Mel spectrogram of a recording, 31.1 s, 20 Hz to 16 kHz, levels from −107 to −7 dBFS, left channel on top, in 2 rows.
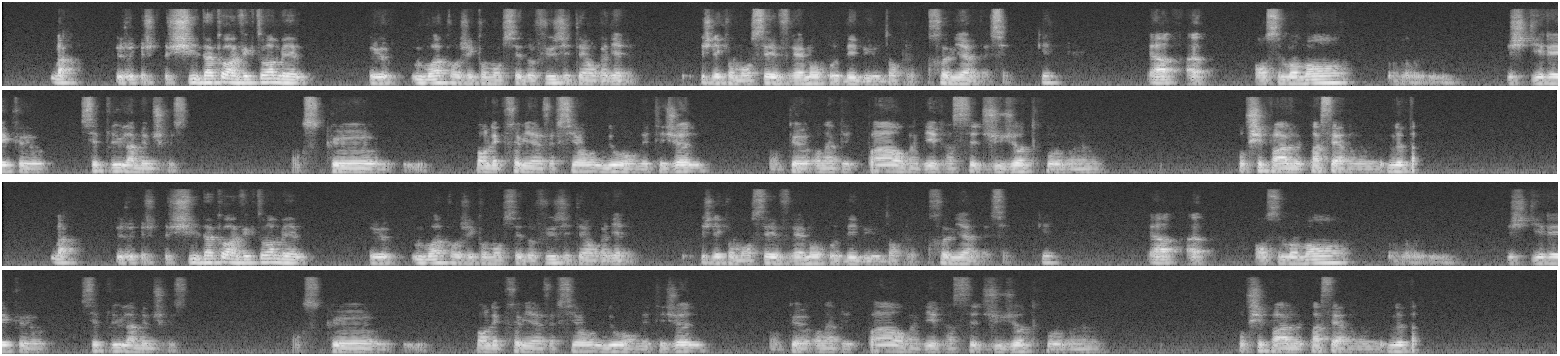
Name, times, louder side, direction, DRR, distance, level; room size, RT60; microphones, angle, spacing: voice 1, 1.1-3.1 3.7-6.3 7.0-10.1 10.4-10.6 11.5-12.1 12.5-13.5 13.9-14.5 15.1-16.0 16.4-17.4 18.5-19.8 20.3-22.6 23.2-26.6 27.9-29.7, left 3 dB, 45° left, 0.3 m, -23 dB
2.4 x 2.2 x 2.9 m
head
